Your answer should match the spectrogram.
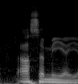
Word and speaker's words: Asamiya: Uh, he said, "Have you read Batman: Child of Dreams by Kia As- Asamiya? Is that how you pronounce it? – Asamiya, yeah. – Asamiya. Okay. Knowing your love for all things Batman and Japanese, it seems the perfect cocktail.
